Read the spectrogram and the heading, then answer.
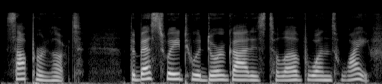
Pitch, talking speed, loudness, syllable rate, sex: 210 Hz, 190 wpm, -19 LUFS, 5.9 syllables/s, female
